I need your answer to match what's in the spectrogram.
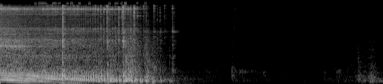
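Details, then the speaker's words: Chainsaw with its idle screw turned down: the pitch sags for about a second and a half, then it cuts out instead of idling. The clutch spring is very loose and needs replacing. "Interesting, friends. It doesn't want to idle. So, this thing's going to need some work like they all do."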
